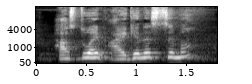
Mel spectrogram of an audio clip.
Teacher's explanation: So, you stress on eigenes.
